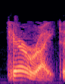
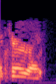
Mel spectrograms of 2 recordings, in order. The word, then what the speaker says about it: Karaite: The word you're having a hard time pronouncing, they're called Karaite Jews. – Karaite. Is that how you say it? – Yeah, Karaite. – Karaite. Okay, I've read that over the years, and nobody's ever told me how to pronounce it, sir. It's Karaite. – Karaite, okay. – Yes, correct.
